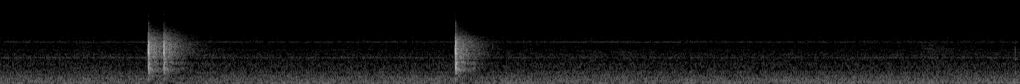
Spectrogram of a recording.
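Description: Sharp clicks from hard makeup packaging being handled while highlighter is applied with a brush: a quick double click about a second and a half in, then a single click about three seconds later.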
